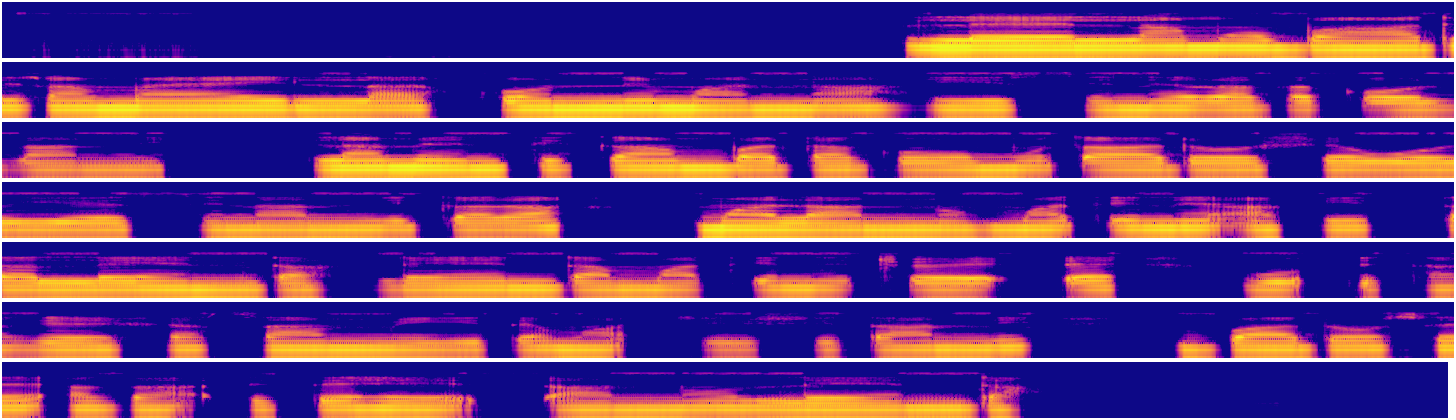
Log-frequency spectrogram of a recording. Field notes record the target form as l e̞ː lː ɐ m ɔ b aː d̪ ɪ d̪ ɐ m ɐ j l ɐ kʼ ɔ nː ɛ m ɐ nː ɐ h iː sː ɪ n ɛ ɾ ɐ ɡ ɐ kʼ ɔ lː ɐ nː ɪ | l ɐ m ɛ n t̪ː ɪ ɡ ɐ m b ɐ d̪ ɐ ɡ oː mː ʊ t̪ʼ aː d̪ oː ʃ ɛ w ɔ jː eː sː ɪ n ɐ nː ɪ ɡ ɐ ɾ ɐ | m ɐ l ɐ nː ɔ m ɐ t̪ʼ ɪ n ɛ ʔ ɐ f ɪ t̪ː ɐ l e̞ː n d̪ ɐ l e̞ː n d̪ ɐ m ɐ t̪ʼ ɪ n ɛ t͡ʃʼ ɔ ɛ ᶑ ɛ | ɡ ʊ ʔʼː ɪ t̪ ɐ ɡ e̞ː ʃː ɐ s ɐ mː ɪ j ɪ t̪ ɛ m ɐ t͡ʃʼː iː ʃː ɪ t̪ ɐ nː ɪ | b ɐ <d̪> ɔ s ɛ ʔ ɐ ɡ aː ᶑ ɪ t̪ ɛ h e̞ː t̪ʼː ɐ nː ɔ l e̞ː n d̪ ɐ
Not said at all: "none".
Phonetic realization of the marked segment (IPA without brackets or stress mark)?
d̪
